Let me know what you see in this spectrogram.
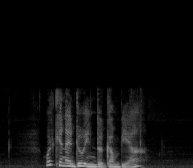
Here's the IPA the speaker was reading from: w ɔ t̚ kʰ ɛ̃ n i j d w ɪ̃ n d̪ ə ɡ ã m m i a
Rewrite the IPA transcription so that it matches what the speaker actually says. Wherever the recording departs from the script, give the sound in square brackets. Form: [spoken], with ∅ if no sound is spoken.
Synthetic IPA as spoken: w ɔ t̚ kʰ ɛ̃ n [a] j d [u] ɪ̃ n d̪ ə ɡ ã m [b] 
